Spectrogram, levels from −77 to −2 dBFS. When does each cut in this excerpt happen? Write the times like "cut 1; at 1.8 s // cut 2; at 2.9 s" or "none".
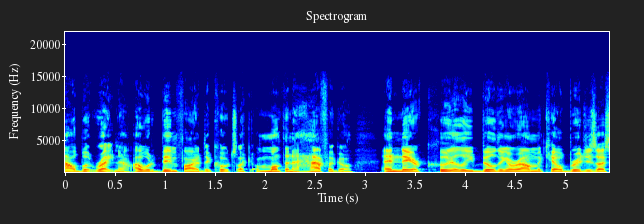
none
